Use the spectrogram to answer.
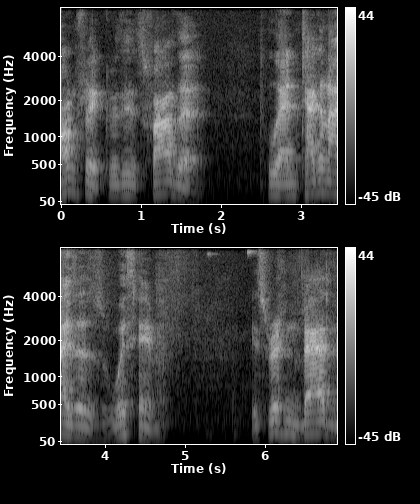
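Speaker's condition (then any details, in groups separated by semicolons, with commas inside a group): Slurred speech from poisoning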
